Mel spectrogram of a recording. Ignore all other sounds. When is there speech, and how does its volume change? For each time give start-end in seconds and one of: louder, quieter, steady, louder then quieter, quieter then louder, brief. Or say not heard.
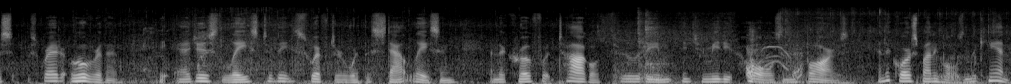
0.0-10.0 steady.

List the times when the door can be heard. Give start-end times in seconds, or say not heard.
6.1-6.8.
